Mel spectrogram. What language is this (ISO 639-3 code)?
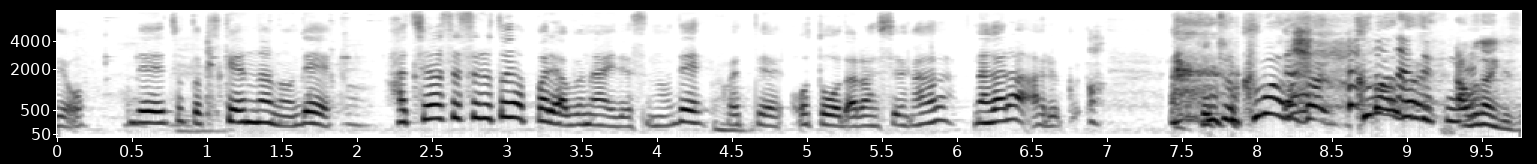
jpn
